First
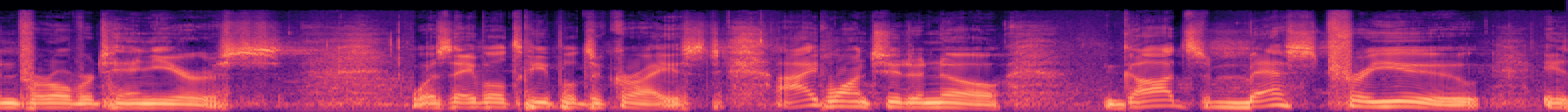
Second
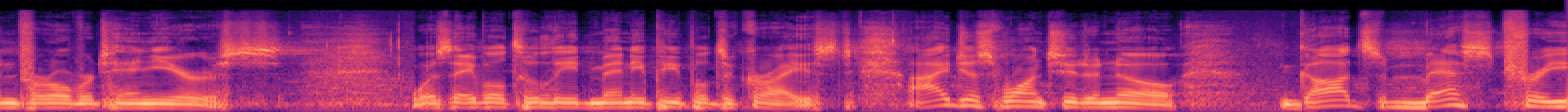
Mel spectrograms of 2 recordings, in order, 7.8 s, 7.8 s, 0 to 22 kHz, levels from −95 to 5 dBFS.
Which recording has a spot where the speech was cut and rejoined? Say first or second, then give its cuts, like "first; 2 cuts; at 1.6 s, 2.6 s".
first; 2 cuts; at 2.6 s, 4.1 s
